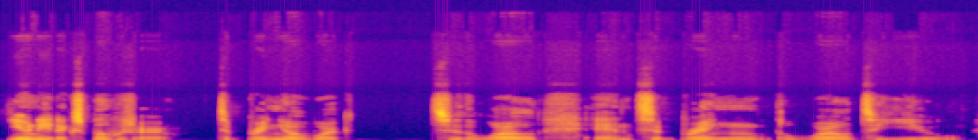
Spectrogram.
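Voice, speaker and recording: Fantasy audio roleplay: male actor as a wealthy, seductive dragon in human guise; extremely low, slow, cultured and effusive. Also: very animated, creaky, a bit bright, no room sound, highs cut off, exaggerated voice. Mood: excited, urging. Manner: refined, effusive, theatrical phrasing. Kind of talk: scripted audio roleplay addressed to the listener.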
